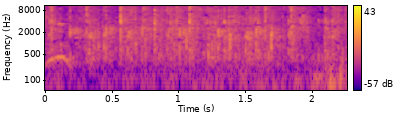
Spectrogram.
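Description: A small crowd clapping: a dense, even patter of many quick claps.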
